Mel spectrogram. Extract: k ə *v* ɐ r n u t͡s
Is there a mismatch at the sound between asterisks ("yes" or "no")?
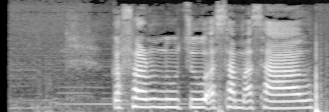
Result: yes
